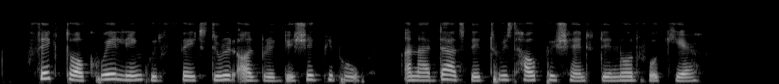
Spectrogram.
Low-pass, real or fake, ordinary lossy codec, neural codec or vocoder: 7.2 kHz; fake; Opus, 24 kbps; codec, 16 kHz, 4.8 kbps, FACodec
